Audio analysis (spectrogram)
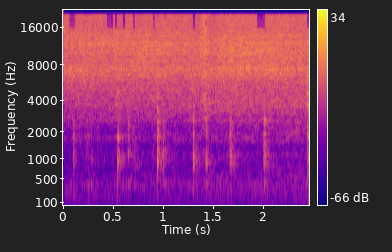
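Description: Onions stirred in an Instant Pot for beef stroganoff give off a steady, low sizzle, broken by about ten short scraping clicks from the spoon. There is no talking.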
